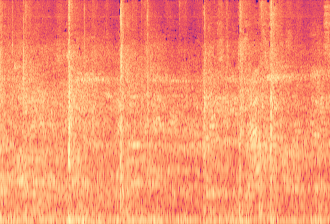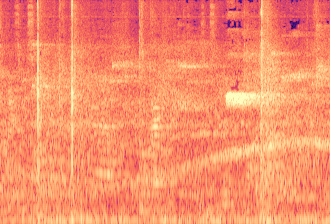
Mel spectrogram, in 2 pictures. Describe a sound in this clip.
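A volleyball thuds on a wooden floor.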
